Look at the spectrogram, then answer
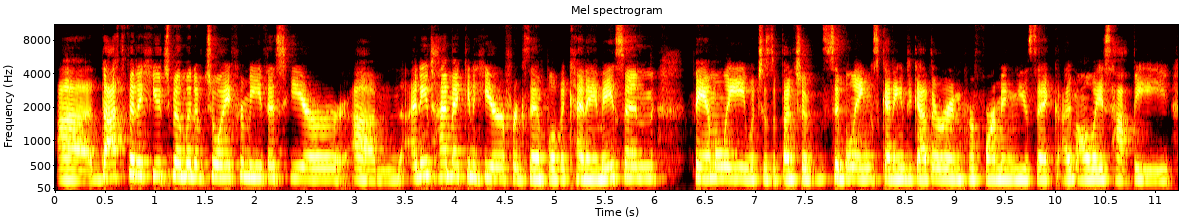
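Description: Woman guest from austria, high bright voice, lively and laughy. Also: moderate pace. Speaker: guest, music scholar. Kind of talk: casual podcast interview.

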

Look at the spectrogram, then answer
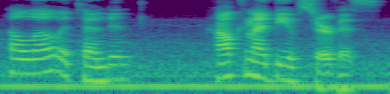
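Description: Casting: actress for polite, logical female service computer in a radio play, lower register, wordy and exact, humming background noise. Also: big pitch swings, normal speed. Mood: helpful. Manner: formal, precise, wordy. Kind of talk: scripted audio drama acting. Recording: clearly audible humming noise.

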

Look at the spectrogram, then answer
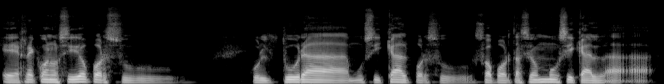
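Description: A man's voice: low-pitched, fairly even intonation, slow, darkish tone, no echo, clean studio sound. A man hosting a podcast, asking long, rambling questions with restarts. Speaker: podcast host. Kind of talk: conversational interview.

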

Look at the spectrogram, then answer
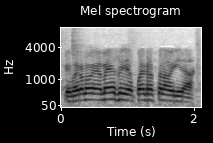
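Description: A man, calling into a radio show and cracking jokes over the phone. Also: high voice. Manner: wisecracking. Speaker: caller. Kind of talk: joking phone call. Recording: dull phone line.

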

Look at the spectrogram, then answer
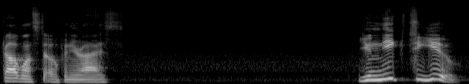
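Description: A man's voice: mid-range voice, big pitch swings, unhurried, a bit bright. A man in his forties preaching a sermon in a church, chatty and self-mocking, acting out little asides as he tells stories. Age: 40s. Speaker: pastor. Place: church hall.

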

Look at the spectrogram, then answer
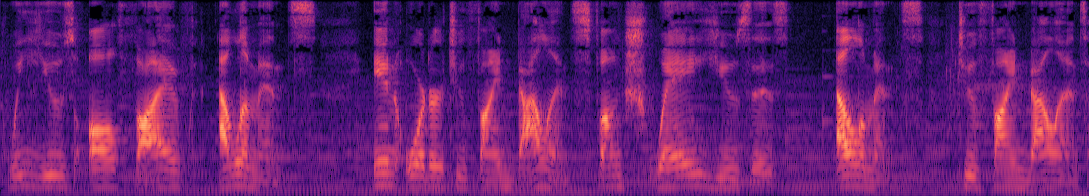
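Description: A woman hosting a podcast as a card reader, explaining things informally and directly to her listeners. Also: low voice.

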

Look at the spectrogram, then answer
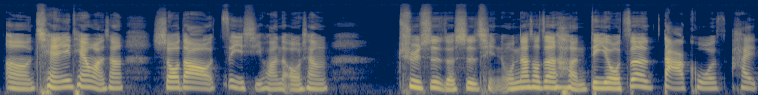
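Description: A woman's voice: medium pitch, normal speed, a bit bright, no room sound, clean studio sound. A young woman chatting casually on a podcast, telling a personal story in an earnest way. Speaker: podcast co-host. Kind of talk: casual chat.

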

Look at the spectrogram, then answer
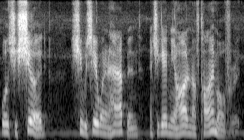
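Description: A gossipy, defensive middle-aged office worker with a high, very lively voice that leaps about. He hedges every answer and sinks low on his asides, with a faint hum behind him. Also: moderate pace. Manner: hedging, self-justifying, drops voice for asides.

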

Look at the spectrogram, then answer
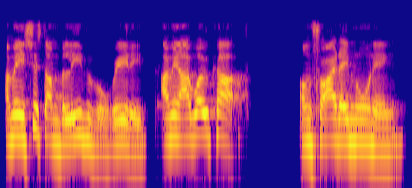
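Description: A man's voice: on the high side, fairly quick, creaky, fairly bright tone. A man chatting casually as a podcast co-host. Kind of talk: casual chat. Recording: slightly dull lo-fi line.

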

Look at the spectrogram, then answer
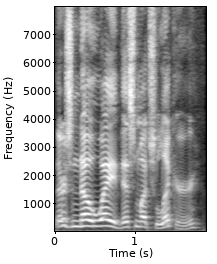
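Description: In an unhurried, high-sitting voice, a man in his thirties chats casually as a guest about managing restaurants, playing out quotes as he tells his stories with animation. He was born in Mexico and raised by American parents.

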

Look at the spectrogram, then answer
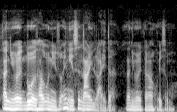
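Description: A man's voice: mid-range voice, rapid-fire, warm tone, dry recording. A man co-hosting a casual podcast, curious and teasing as he fires questions at his guest. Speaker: podcast co-host.

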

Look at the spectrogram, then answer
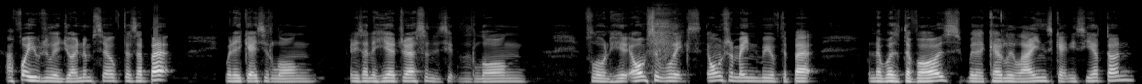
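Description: A man's voice: a little high, fairly even intonation, fast, no echo. A man, chatting casually about films as a podcast co-host, rambling with lots of fillers and restarts. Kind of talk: casual film chat.

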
